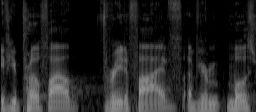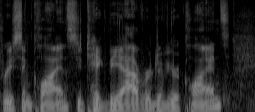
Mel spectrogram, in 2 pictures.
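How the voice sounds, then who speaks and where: A man's plain, everyday voice, medium in pitch, at a fairly quick pace with ordinary pitch variation, on a very clean recording with a silent background. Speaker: social media marketing business owner. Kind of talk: casual interview.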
